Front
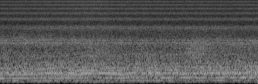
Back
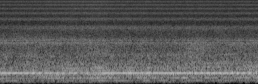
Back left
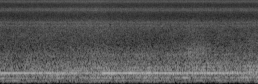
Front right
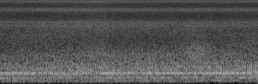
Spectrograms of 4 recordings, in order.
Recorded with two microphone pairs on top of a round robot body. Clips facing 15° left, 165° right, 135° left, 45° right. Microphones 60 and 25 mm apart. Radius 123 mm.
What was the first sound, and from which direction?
Only background noise.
